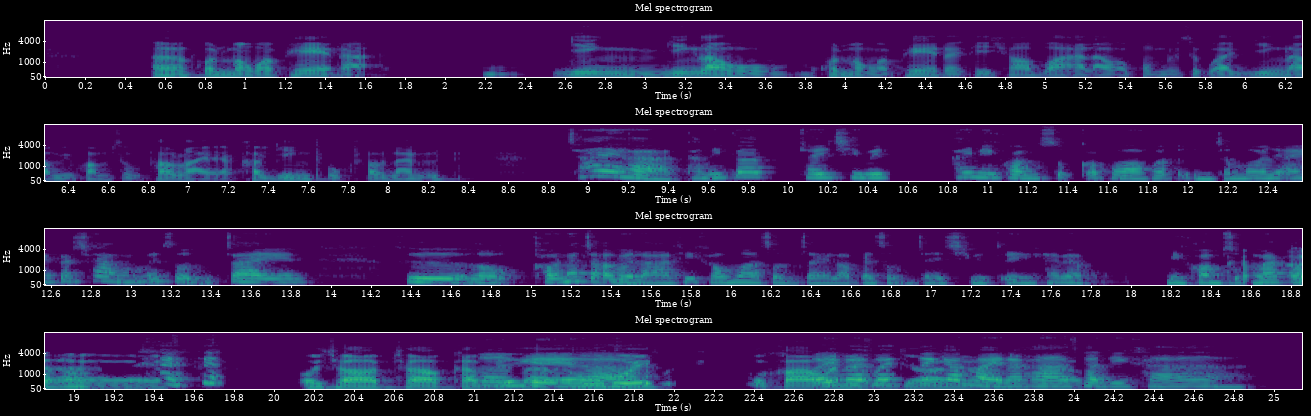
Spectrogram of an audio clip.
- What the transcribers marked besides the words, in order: laughing while speaking: "ทุกข์เท่านั้น"; chuckle; chuckle; laugh; laughing while speaking: "โอ้โฮ ! หัวข้อวันนี้สุดยอดมากเลยครับ"
- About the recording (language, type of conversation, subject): Thai, unstructured, คุณคิดว่าการให้อภัยส่งผลต่อชีวิตของเราอย่างไร?
- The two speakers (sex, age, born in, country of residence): female, 30-34, Thailand, United States; male, 35-39, Thailand, Thailand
